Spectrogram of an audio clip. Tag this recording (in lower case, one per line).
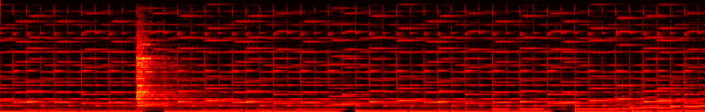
music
